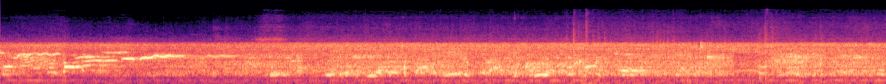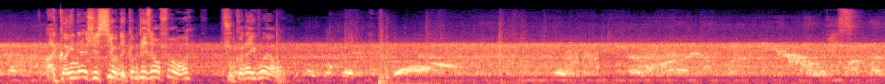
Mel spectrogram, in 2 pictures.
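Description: A man talks over a crackly radio loudspeaker.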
